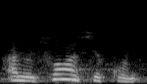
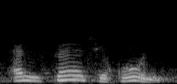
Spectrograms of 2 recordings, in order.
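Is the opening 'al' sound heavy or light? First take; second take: heavy; light. First: The opening lam and alif sound heavy and thick. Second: The opening lam and alif sound light and thin. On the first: The speaker calls it wrong. "ما تقولش الفاسقون" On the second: The speaker calls it right. "اللام دي دائما مرققة، الف مرققة"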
